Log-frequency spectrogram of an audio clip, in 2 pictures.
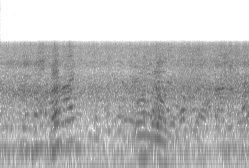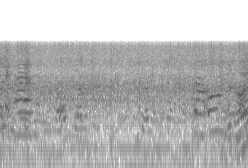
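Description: A young man talks calmly to a small group nearby.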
